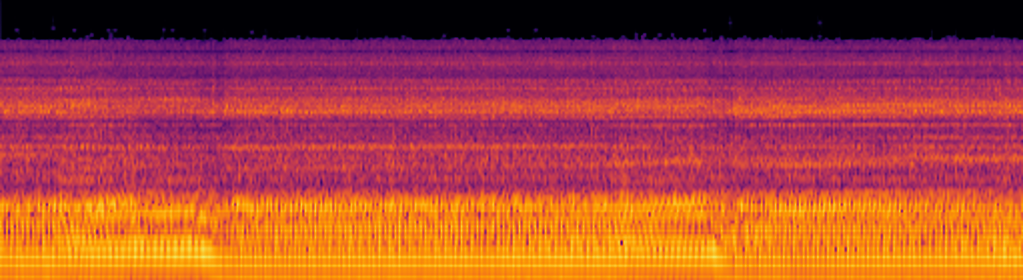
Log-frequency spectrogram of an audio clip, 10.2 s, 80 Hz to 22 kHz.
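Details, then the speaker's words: Kawasaki Vulcan S 650 after new chain and sprockets with chain properly adjusted: even idle with two clean blips rising and settling smoothly, no rattles or slapping; previously jerky, now smoother; normal idle and revving. "I thought I'll include this part just so you can really hear the power of the bike and the smoothness of it. New chain, new sprockets, properly adjusted chain makes a world of difference."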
